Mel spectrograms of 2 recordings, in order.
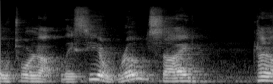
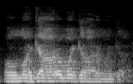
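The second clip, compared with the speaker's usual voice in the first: suddenly louder exclaiming; mock freak-out at raised volume; acted freaking out; 4 dB louder, faster than usual. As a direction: burst out with it after muttering. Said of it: "He's freaking out".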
